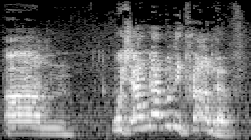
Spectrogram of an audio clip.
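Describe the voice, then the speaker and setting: Brooklyn-accented man, casual vlog chat, slow and halting, a bit distant from the mic. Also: high voice, sing-song, gravelly, a bit bright, roomy sound, highs cut off. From Brooklyn, New York. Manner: halting, with frequent restarts and slow stretches. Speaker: vlogger. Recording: voice a bit off-mic, faint room noise.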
